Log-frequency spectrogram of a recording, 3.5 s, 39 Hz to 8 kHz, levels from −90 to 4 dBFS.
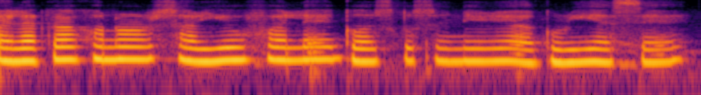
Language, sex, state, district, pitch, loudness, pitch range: Assamese, female, Assam, Kamrup Metropolitan, 265 Hz, -15 LUFS, 260-285 Hz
